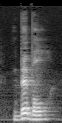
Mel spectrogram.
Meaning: 1. a bubble (spheric volume of air or another gas) 2. a bubble, (a period of) economic activity depending on speculation or embezzlement 3. an unknowingly socially divergent and isolated clique
- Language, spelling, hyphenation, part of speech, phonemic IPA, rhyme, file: Dutch, bubbel, bub‧bel, noun, /ˈbʏ.bəl/, -ʏbəl, Nl-bubbel.ogg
